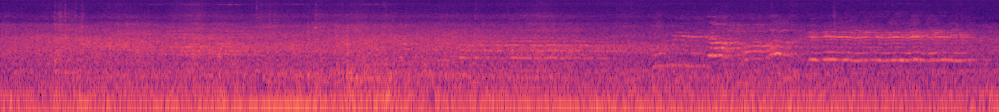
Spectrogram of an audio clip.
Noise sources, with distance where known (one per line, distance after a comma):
car horn, far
